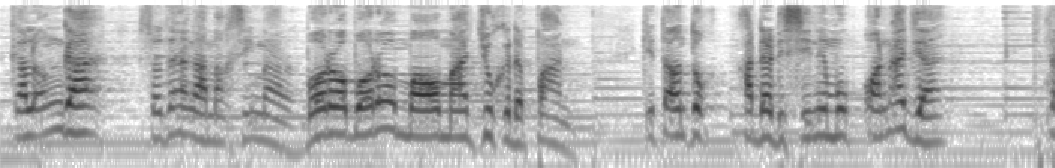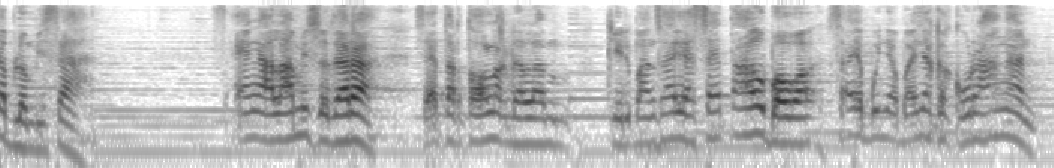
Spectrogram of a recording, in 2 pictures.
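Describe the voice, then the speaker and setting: Male pastor, high gravelly voice, sermon swinging loud to hushed; lo-fi church tape, faint music. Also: steady tone, normal speed. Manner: swings between loud calls and soft hushed passages, addresses listeners as "saudara".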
